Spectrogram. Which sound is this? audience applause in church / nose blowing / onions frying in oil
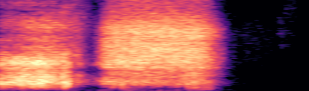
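nose blowing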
